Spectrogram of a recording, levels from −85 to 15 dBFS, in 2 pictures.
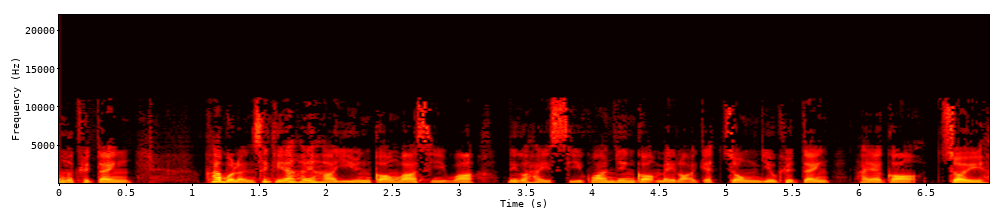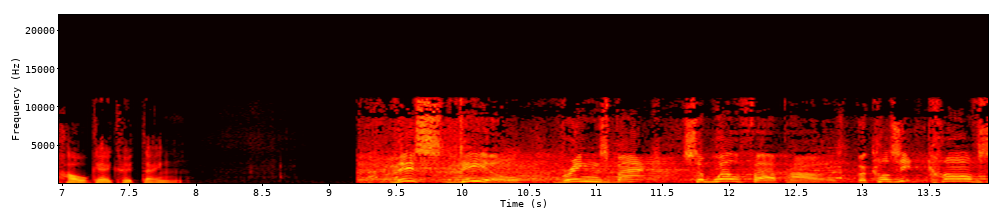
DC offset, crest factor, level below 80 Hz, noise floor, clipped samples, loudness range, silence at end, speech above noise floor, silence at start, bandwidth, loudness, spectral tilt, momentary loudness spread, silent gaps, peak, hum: under 0.1%; 20 dB; -62 dBFS; -77 dBFS; under 0.1%; 4 LU; 0 s; 52 dB; 0 s; 11.5 kHz; -24 LUFS; -4 dB/octave; 9 LU; none; -4 dBFS; none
